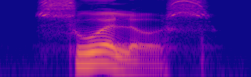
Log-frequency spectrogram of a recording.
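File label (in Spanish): "suelos", male; mekanta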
